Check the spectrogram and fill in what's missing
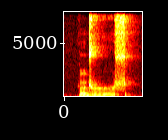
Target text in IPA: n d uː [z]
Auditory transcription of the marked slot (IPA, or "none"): s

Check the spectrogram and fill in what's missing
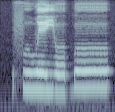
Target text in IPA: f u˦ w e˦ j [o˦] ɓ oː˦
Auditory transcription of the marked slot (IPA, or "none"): o˦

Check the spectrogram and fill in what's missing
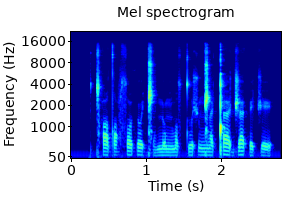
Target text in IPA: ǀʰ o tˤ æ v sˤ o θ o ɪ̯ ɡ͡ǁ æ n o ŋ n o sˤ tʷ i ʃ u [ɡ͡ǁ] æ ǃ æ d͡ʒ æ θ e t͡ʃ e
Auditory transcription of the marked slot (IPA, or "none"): ŋ͡ǁ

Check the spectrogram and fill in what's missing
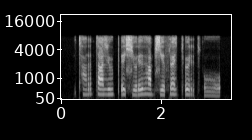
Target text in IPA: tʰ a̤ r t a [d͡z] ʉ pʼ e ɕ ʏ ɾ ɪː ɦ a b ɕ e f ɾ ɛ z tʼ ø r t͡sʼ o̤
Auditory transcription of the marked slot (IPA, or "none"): z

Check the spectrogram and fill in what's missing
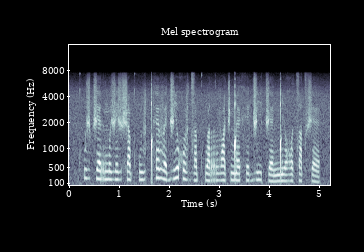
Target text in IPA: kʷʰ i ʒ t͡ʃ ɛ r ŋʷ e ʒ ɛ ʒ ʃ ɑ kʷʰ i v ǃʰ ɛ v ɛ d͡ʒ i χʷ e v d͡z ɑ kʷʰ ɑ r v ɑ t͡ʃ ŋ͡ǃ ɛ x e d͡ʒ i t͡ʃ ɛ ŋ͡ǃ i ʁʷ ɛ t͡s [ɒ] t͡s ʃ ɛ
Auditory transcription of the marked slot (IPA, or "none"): ɑ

